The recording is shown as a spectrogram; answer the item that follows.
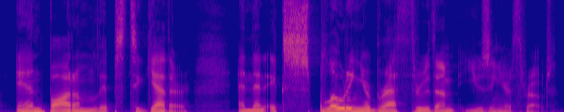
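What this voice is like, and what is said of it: Canadian accent. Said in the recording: “I have a Canadian accent.”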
